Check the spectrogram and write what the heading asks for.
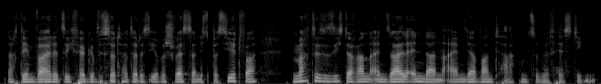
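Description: A man reading a children's novel aloud as the narrator, telling the story in a lively way. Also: mid-range voice, fast, dry recording. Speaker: audiobook reader.

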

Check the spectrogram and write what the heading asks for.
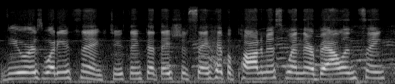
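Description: A young woman coaching kids in a gymnastics gym, explaining stations calmly to viewers and calling out loudly to the girls. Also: high voice, fast talker, a little hiss or hum. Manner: upbeat, switches between calm explaining and loud calls to the kids. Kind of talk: live coaching demo addressing kids and viewers. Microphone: wearing the microphone.

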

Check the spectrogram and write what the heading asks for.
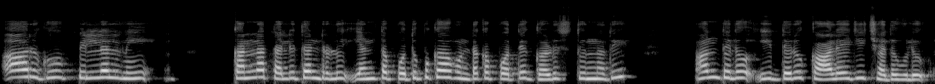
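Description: A woman narrating a story aloud as a scripted audiobook reading, in a slow, measured way. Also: high-pitched, darkish tone, highs cut off.

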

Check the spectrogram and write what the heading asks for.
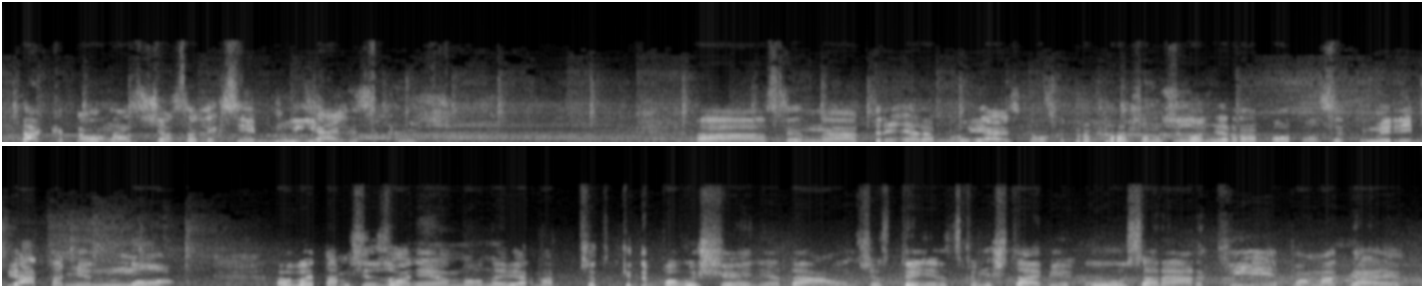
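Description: A man giving live ice hockey commentary in a conversational way, pausing to find words. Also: high voice, over music.

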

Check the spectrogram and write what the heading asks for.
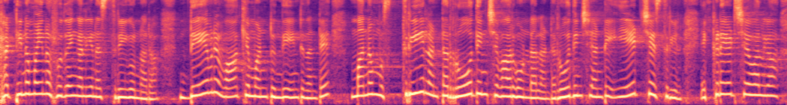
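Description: A woman's voice: sits high, moderate pace, darkish tone. A woman with a Telugu accent preaching a sermon, earnestly questioning her congregation. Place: church. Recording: long hall reverb.

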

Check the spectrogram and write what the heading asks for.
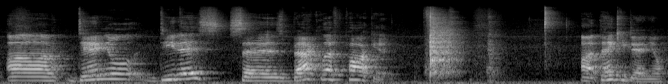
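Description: A man's voice: sits high, slow pace. Young man chatting in an echoey kitchen. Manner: relaxed, laughing, reads viewer messages aloud. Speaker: host. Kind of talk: casual livestream chat. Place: home kitchen, indoors. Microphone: far camera. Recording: echoey kitchen from a distance, loud noise.

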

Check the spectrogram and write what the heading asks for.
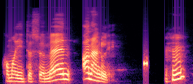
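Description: A woman giving a slow vocabulary quiz lesson as an English teacher, patiently repeating each word for learners. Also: lowish voice, very animated, noisy background.

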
